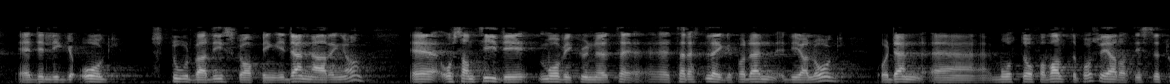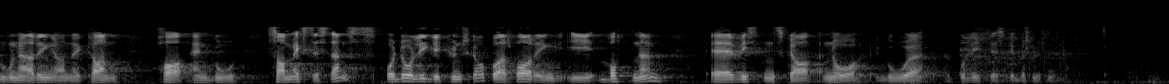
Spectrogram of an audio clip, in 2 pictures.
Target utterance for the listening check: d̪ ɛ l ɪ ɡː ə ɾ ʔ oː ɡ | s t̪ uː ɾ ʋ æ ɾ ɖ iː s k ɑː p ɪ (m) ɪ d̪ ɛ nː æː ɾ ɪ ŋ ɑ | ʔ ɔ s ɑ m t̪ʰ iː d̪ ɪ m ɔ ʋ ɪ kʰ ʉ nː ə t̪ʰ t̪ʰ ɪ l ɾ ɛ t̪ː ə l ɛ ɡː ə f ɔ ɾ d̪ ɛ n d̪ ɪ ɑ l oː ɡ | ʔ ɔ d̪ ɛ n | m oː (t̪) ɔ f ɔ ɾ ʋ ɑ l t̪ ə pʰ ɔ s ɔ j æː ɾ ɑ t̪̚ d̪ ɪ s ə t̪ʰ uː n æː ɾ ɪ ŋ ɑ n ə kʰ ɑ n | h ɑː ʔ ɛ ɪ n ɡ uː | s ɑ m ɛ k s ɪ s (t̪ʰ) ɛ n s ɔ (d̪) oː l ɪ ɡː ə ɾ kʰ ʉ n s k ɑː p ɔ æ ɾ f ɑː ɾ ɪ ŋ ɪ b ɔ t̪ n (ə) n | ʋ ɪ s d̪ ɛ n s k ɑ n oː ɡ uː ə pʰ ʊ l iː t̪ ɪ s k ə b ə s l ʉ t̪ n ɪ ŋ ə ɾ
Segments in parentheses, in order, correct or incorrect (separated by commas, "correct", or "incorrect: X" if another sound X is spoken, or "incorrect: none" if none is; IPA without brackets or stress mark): incorrect: ŋ, correct, incorrect: t̪, correct, correct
